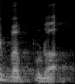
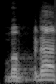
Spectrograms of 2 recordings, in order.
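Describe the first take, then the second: First: ਬਪੁੜਾ with a short u after the p; correct bapura. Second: ਬਪੜਾ with no u after the p; misread bapra. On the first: Preacher corrects the reading, ਬਪੁੜਾ with short u under pappa. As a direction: say ਬਪੁੜਾ as 'ba-pu-ra', sounding the aunkar u. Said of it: "ਪੱਪੇ ਥੱਲੇ ਔਂਕੜ ਹੈ". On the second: Preacher warns readers off this reading, misread ਬਪੜਾ without the u. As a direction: say ਬਪੜਾ as 'bap-ra', dropping the u. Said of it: "ਇਹਨੂੰ ਬਪੜਾ ਨਹੀਂ ਪੜ੍ਹਨਾ". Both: Shown as a demonstration.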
